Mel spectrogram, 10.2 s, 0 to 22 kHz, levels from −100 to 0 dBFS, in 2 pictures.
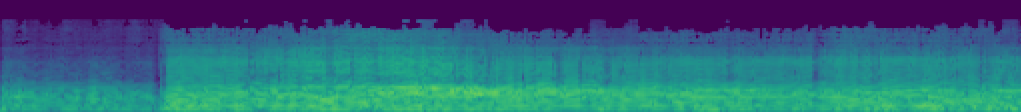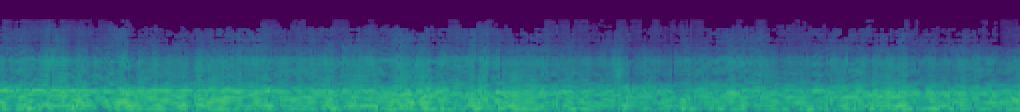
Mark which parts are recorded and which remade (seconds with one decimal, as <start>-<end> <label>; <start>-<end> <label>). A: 0.0-10.2 remade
